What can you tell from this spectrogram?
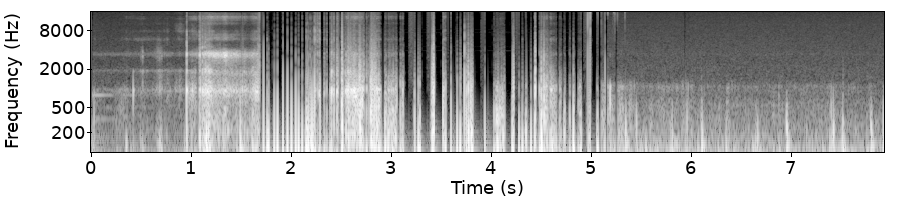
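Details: Heartbeat recorded with a stethoscope recorder plugged into a computer for a heartbeat music project: handling scrapes and rumbles, then soft regular lub-dub beats, first sound higher, second lower; normal heart sounds.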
